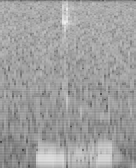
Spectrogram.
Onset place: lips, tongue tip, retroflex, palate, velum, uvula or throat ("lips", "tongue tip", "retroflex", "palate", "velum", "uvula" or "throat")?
tongue tip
